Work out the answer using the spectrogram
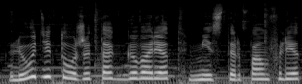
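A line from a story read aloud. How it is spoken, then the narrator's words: Laughing remark. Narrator (Russian): смеясь, заметил Питер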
